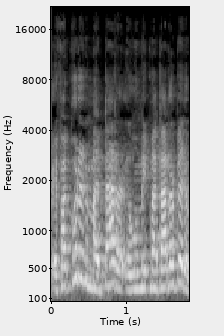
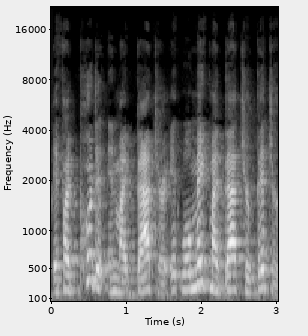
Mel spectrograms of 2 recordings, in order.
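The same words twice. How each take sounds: First: It is said fast. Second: It is said slowly.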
